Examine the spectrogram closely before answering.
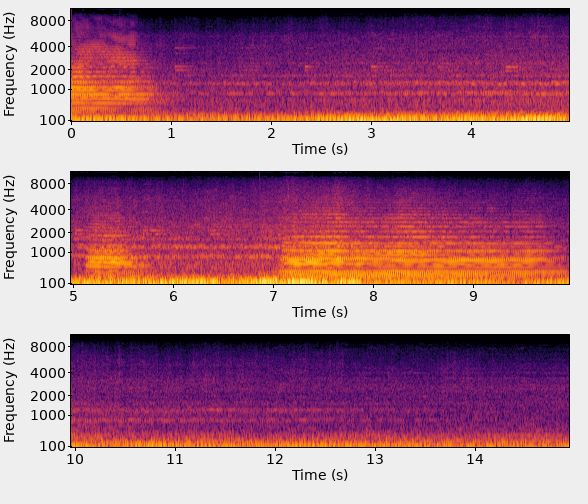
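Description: Freight car wheels clatter and squeal on the rails.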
